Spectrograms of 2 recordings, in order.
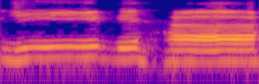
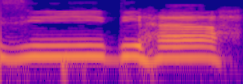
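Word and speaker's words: جيدها: ফি ফি জিদিহা হাবলুম না, এখানে জিমের উচ্চারণটা জিম। আপনাদের শোনা যায় জি এর মতো। ফিজি ফিজি ফিজি না, দি ফিজি না, ফিজি না, জিম ফিজ না। এইখানে ফিজি ফিজি না, ফিজি জিমটা জিম না জিমজের হচ্ছে না। জি জিমের ফি উচ্চারণটা হলো জিব্বার মাঝখানে উপরে ওভাবে একটু লাগানোর চেষ্টা করেন।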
